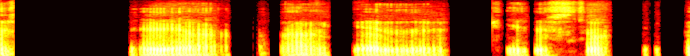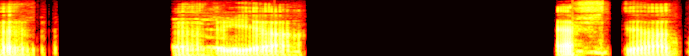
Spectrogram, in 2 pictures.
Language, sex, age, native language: Icelandic, male, 15, Icelandic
